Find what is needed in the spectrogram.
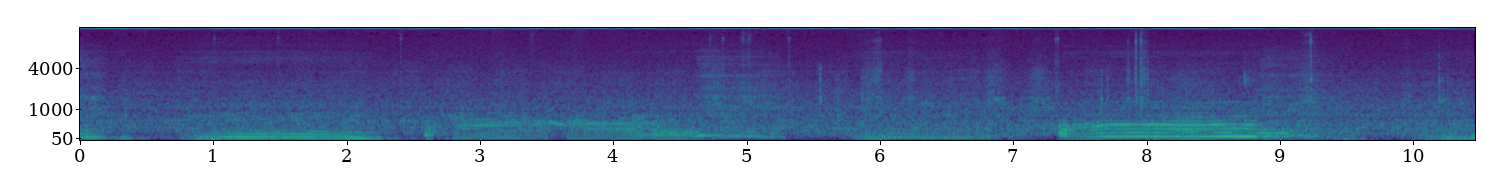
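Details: Person snoring: deep, droning, buzzing breath sounds in slow cycles, some with a rising tone; loud snoring.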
